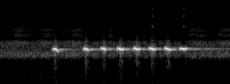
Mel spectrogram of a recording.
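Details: Golden babbler giving a short series of seven clear whistled notes on one steady pitch. The notes are evenly spaced at a relaxed, repetitive tempo, with a quiet background and nothing else heard.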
